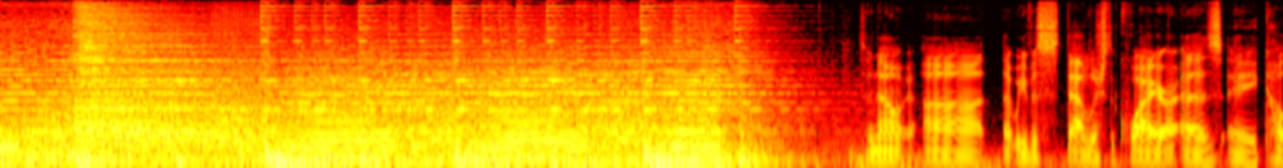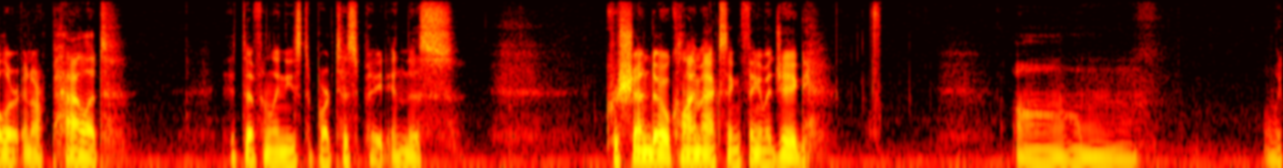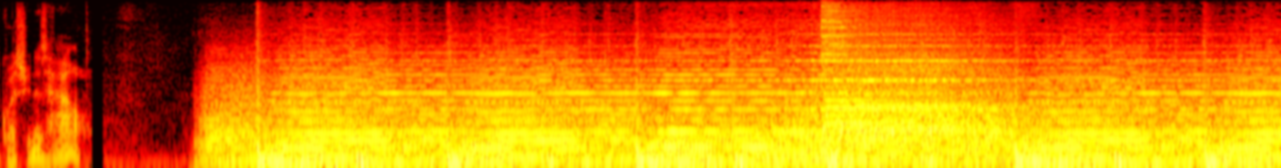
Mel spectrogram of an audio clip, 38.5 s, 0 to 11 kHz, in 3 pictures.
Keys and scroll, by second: 7.1 space, 26.6 space.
